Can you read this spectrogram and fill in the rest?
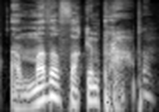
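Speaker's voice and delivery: usual speaking voice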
